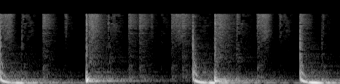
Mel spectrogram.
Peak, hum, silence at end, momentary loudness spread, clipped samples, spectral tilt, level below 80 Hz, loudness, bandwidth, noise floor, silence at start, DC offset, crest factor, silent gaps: -2 dBFS; none; 0 s; 18 LU; under 0.1%; -6 dB/octave; -22 dBFS; -19 LUFS; 11.5 kHz; -37 dBFS; 0 s; under 0.1%; 16 dB; none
